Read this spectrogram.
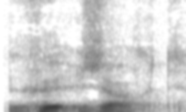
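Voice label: "gezocht", Dutch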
